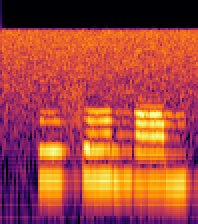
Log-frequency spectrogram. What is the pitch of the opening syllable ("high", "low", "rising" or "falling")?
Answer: low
